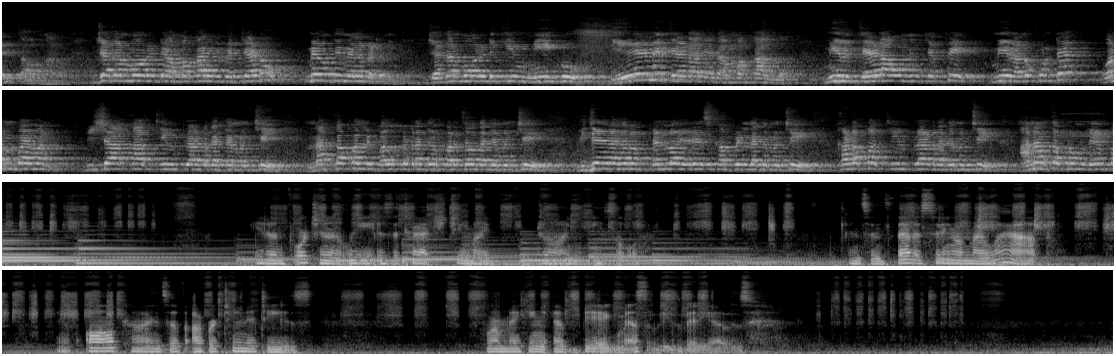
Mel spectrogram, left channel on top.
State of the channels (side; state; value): both; different; correlation 0.00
